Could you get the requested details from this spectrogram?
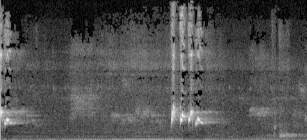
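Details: Red-whiskered bulbul training song with a soft whistle at the start, then a lively burst of four or five sweet chirped whistles in under a second, and a faint low hum throughout.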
